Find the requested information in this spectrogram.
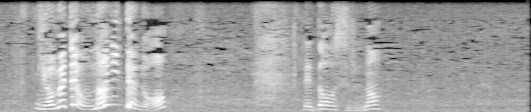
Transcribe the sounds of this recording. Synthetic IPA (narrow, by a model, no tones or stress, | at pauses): jame̞t̪ejonaɲ̟it̪ːe̞nːo̞ | d̪e̞d̪o̞ːsɨɾɯ̟no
